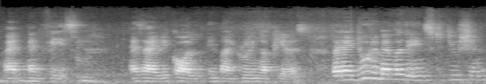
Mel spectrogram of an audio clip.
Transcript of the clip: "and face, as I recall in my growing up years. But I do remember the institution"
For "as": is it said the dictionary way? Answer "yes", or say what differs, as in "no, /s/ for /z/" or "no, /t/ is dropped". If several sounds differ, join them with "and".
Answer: yes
